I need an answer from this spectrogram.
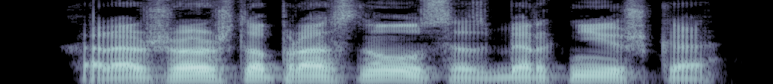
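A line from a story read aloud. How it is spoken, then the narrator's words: Calm bearded man. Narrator (Russian): спокойно проговорил бородатый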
